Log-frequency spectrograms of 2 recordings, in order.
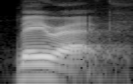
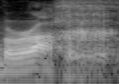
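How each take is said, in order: First: The name is pronounced the usual English way. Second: The name is pronounced in a Hebrew-like way. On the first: "he didn't pronounce that right" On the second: "in Hebrew it's probably more like Barach"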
